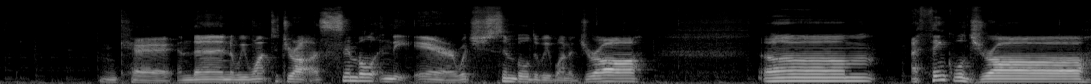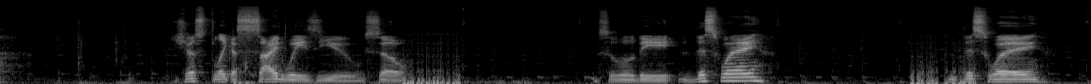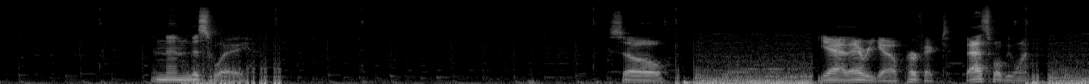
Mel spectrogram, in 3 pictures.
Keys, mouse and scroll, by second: 6.1-7.7 scroll down 8, 12.7 scroll up 4, 13.2 KP_0, 14.8 click, 17.5-18.7 drag, 19.9 click, 21.8-22.9 drag, 23.5-24.6 drag, 25.4-27.8 drag, 28.5-29.5 drag, 28.6 space, 29.8 space, 32.0-32.7 drag, 32.2 space.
